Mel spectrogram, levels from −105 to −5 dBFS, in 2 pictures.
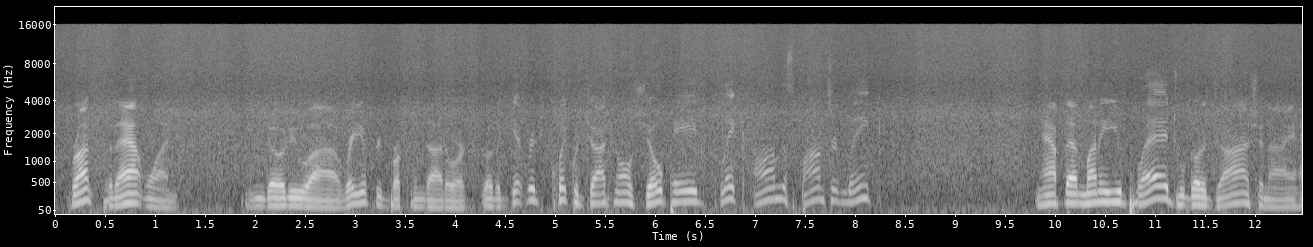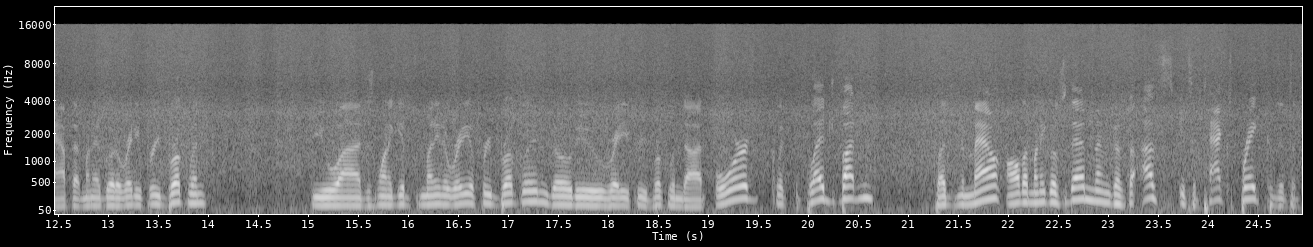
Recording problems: hiss; loud; throughout; 6 dB below the speech

